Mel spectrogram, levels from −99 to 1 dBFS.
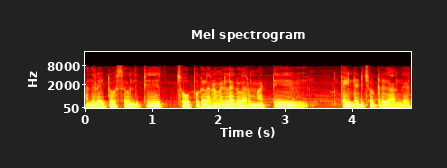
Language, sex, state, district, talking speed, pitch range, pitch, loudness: Tamil, male, Tamil Nadu, Kanyakumari, 135 wpm, 120-145 Hz, 135 Hz, -14 LUFS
